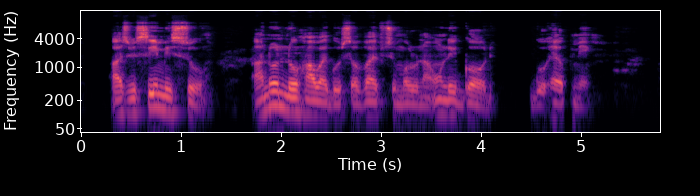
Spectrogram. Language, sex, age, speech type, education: Nigerian Pidgin, male, 30-45, spontaneous, tertiary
